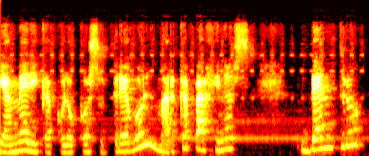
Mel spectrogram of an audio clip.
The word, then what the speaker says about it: América: América es una palabra esdrújula y las esdrújulas se acentúan siempre.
